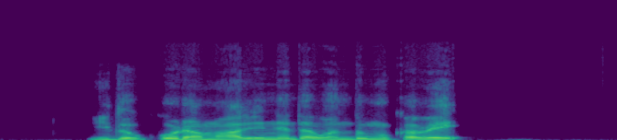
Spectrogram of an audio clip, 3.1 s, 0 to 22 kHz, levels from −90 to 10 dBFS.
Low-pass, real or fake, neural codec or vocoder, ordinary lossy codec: 14.4 kHz; fake; codec, 32 kHz, 1.9 kbps, SNAC; Opus, 32 kbps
